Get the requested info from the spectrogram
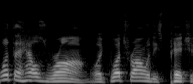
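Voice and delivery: exasperated, imitated yelling. Retelling a pitcher yelling at the umpire: imitating someone yelling. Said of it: "He's yelling at the ump".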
